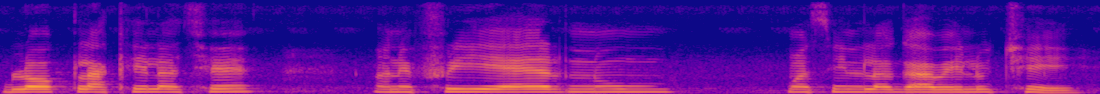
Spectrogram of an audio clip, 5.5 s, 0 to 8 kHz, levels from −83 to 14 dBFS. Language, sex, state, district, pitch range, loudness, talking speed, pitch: Gujarati, female, Gujarat, Valsad, 215-230 Hz, -18 LUFS, 110 wpm, 225 Hz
